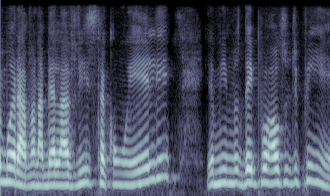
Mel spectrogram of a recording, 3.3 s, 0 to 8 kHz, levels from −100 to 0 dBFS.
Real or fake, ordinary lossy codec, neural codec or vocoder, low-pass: fake; none; codec, 16 kHz, 4.8 kbps, FACodec; 7.2 kHz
